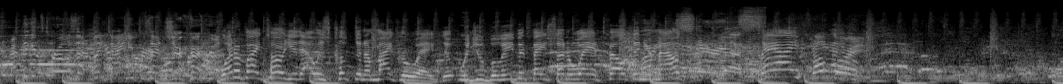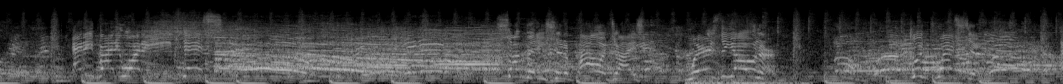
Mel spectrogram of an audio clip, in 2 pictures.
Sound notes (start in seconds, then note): 13.0 crowd; 14.4 crowd booing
